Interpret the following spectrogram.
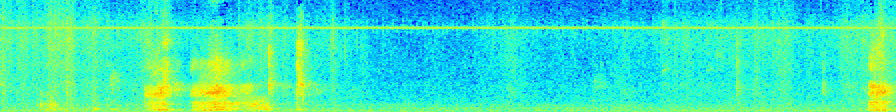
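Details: Yorkie and Tibetan Terrier puppies biting at each other in a bean bag during play. Rough, noisy growling bursts are bunched in the first three seconds, then quiet, and a final snarl comes at the end, with a constant thin high hum behind.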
